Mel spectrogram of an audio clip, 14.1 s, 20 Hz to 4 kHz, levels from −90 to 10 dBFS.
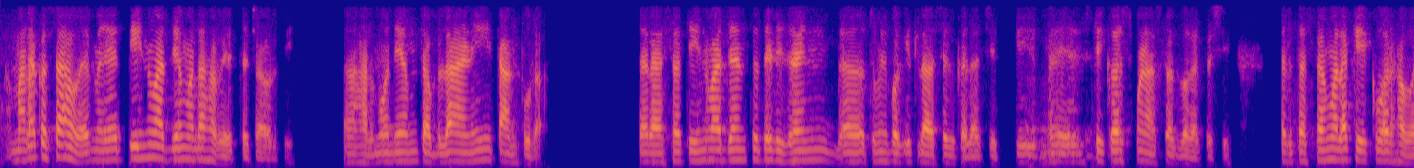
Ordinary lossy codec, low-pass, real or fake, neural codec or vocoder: none; 3.6 kHz; fake; vocoder, 44.1 kHz, 128 mel bands, Pupu-Vocoder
